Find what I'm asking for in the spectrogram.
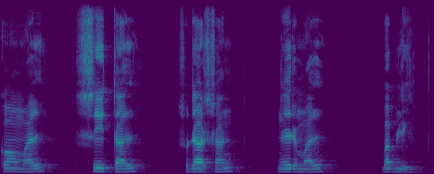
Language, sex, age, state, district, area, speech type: Hindi, male, 30-45, Madhya Pradesh, Bhopal, urban, spontaneous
